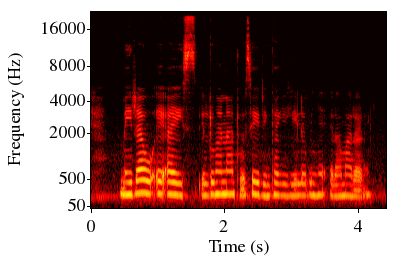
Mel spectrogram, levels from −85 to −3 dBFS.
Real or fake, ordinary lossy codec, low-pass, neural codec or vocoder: real; none; none; none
